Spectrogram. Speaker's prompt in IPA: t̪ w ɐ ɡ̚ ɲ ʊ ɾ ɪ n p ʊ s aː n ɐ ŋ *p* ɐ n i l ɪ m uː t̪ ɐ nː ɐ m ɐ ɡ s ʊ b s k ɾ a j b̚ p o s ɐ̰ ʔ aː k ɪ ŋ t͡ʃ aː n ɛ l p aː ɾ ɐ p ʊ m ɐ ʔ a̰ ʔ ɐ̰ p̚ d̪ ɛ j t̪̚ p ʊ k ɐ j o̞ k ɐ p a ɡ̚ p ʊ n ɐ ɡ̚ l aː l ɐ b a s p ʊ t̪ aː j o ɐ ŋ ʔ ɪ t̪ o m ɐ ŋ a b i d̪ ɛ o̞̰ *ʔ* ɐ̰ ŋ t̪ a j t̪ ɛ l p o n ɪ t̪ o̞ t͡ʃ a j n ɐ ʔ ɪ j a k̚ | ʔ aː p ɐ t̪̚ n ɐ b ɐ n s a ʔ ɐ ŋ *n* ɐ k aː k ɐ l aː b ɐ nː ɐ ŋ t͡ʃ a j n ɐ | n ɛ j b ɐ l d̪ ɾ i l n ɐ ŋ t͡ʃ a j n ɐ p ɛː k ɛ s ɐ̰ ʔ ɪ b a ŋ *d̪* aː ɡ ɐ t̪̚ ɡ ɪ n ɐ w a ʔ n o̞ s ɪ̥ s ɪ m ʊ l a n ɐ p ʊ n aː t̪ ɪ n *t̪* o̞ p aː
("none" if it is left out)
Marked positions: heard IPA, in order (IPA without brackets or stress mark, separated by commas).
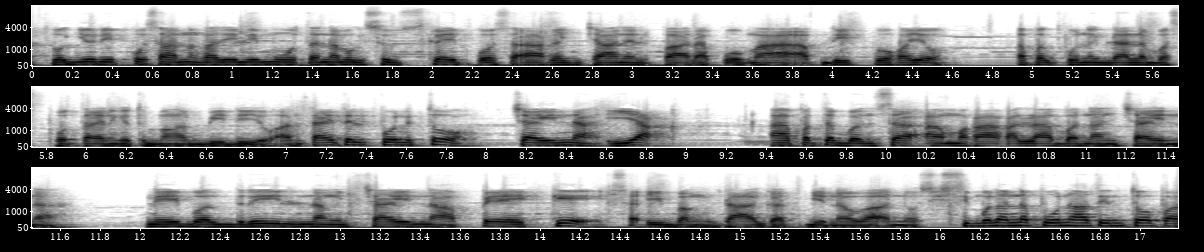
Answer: k, ʔ, m, d̪, t̪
